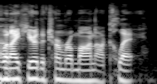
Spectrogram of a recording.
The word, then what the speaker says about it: roman à clef: Like Here's what I think of when I hear the term roman à clef. Which is how it's pronounced, by the way.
